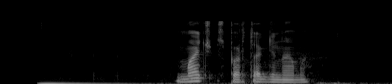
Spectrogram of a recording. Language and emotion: Russian, neutral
